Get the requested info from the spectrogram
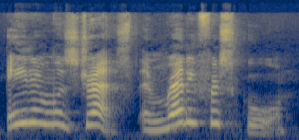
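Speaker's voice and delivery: plain reading voice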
